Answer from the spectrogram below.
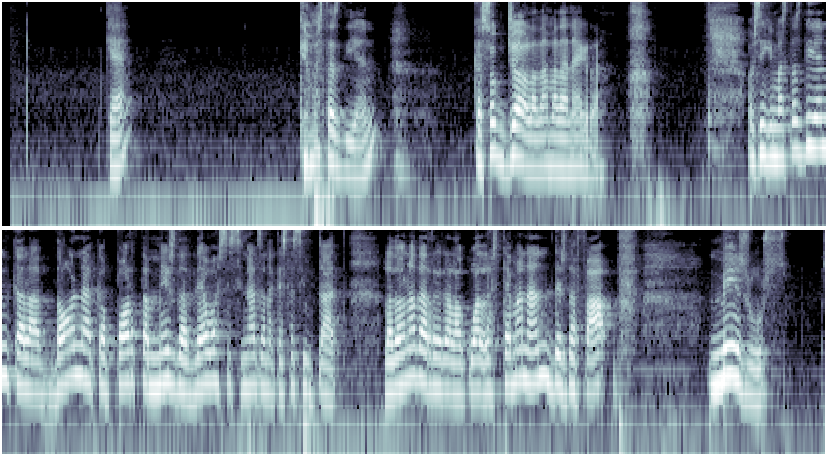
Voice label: Catalan

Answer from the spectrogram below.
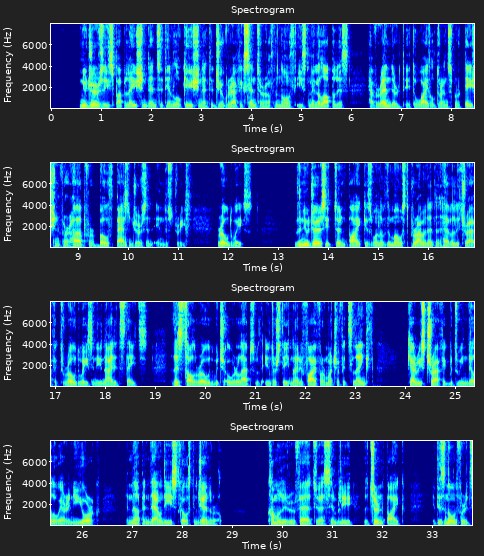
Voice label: ENG

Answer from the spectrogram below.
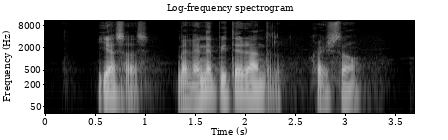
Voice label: greek

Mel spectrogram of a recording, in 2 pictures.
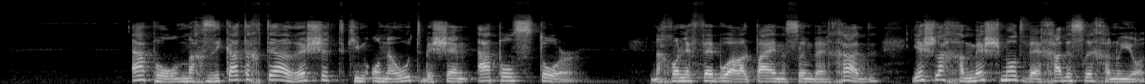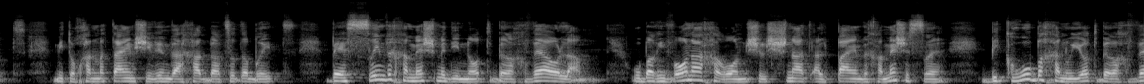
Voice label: Hebrew

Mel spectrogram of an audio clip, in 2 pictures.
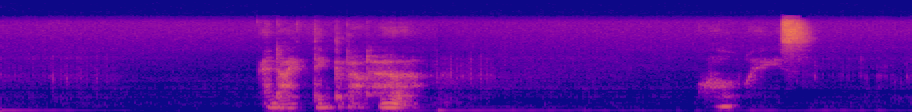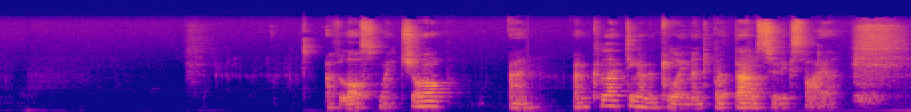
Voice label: British

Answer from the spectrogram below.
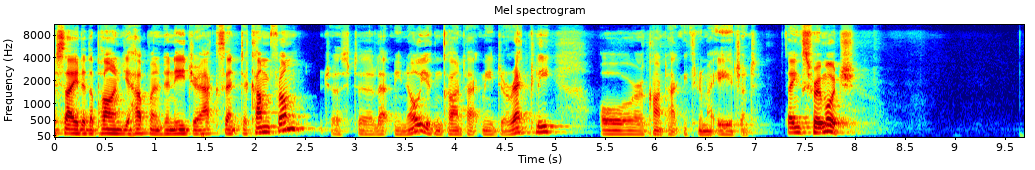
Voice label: American Irish

